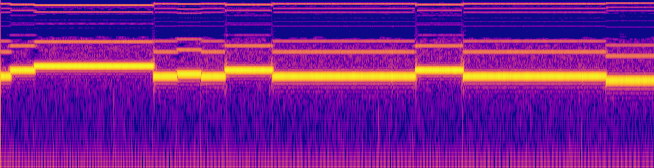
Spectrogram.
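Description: A solo flute-like melody of long held notes stepping between a few neighbouring pitches, with one higher note held about a second near the start, at a steady level and with no accompaniment.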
